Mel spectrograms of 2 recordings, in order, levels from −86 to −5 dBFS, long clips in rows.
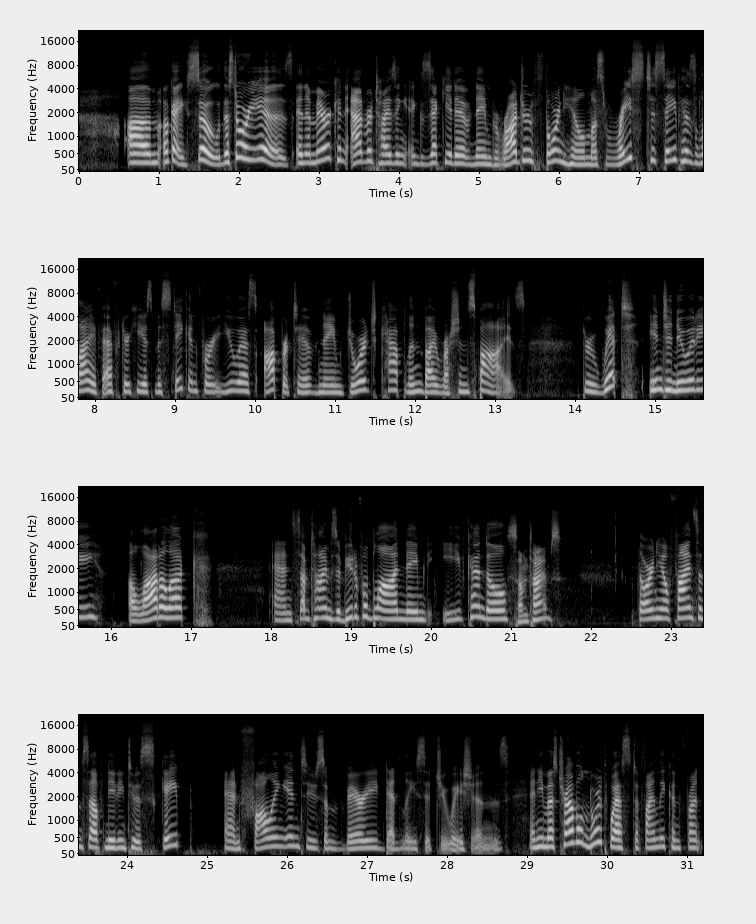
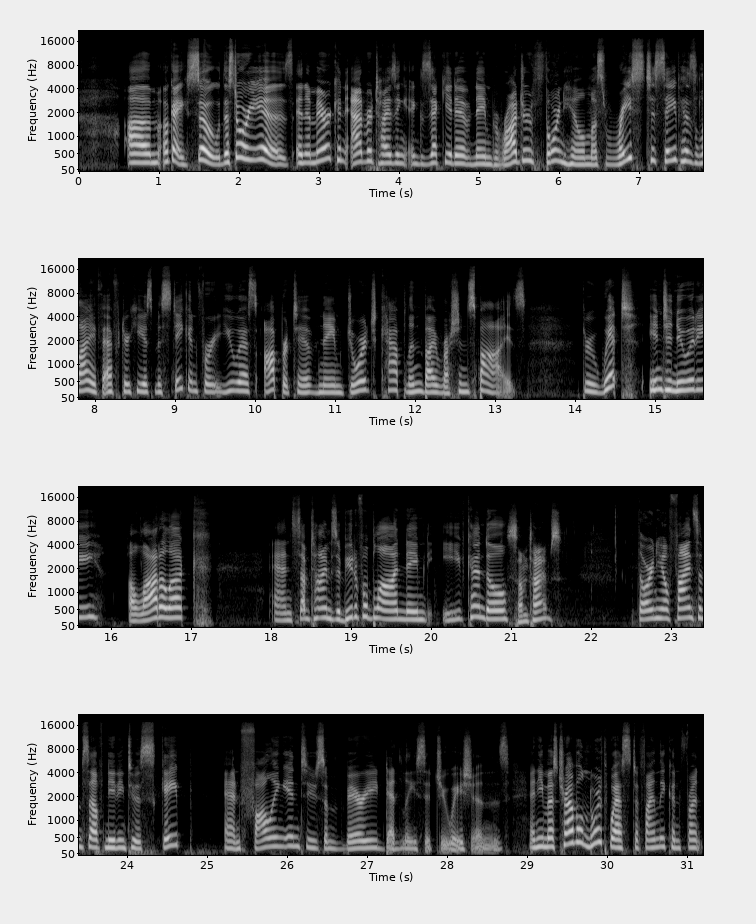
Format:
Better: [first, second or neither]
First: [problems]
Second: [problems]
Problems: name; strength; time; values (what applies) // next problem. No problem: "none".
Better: second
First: muffled; slightly; fading above 3 kHz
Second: none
